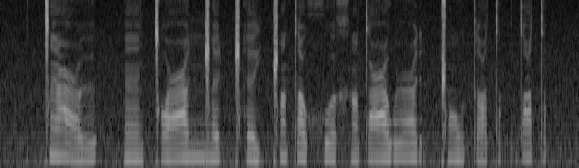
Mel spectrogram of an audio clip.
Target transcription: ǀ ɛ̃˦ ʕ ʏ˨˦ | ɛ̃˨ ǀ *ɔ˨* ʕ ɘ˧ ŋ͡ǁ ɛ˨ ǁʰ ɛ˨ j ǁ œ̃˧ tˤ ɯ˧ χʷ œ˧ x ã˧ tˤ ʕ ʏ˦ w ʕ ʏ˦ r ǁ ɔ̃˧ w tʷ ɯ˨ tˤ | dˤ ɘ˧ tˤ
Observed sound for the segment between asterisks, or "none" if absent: ɔ˨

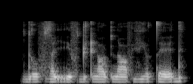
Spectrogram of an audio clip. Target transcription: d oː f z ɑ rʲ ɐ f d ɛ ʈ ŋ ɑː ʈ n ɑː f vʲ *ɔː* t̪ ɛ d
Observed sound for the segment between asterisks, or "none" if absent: ɔ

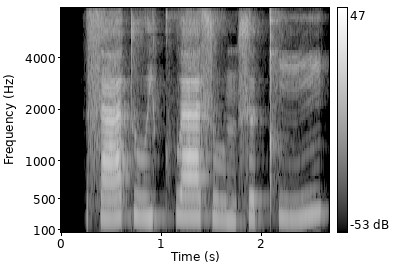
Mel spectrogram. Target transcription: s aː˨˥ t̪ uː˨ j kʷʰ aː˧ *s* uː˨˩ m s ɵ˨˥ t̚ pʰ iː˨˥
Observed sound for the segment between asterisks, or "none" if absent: s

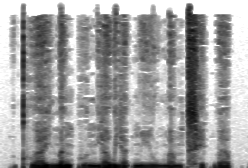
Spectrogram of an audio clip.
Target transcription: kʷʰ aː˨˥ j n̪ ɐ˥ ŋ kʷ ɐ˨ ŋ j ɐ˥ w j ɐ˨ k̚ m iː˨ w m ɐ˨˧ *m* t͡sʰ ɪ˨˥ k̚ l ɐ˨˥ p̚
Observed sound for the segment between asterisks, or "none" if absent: m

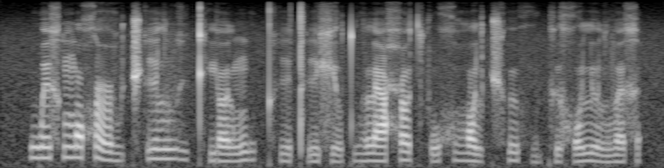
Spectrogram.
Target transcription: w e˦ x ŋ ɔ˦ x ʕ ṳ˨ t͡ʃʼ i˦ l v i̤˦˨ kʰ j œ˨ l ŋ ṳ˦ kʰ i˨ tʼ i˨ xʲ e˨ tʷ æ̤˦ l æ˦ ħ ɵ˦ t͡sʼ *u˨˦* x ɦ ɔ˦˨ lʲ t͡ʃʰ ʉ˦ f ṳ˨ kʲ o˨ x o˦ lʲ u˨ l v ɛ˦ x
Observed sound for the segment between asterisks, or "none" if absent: u˨˦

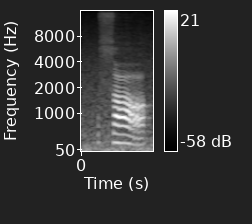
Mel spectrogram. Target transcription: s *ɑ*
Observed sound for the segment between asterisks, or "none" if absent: ɑ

